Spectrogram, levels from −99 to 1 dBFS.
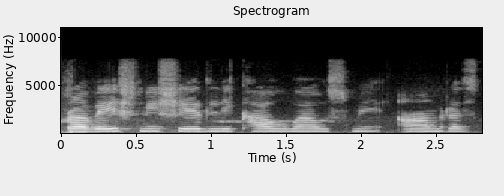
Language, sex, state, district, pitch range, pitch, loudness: Hindi, female, Chhattisgarh, Raipur, 230-235 Hz, 230 Hz, -18 LUFS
